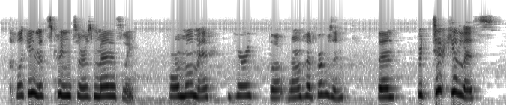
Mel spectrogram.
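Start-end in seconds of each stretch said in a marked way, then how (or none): 5.6-6.6 bellowed spell. A narrator's reading. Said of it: "bellowed Ron".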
